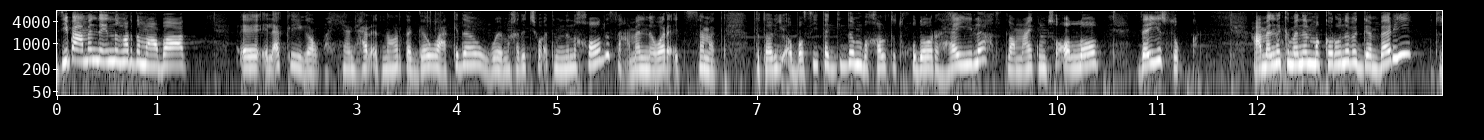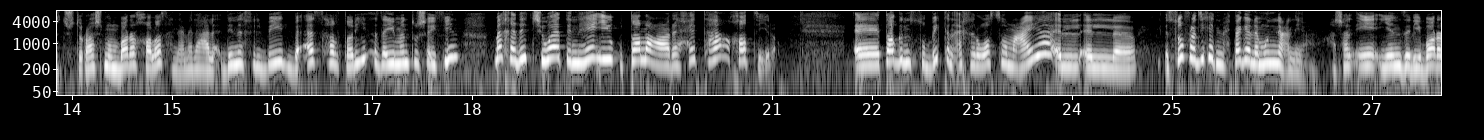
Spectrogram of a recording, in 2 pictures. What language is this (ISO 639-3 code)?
ara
